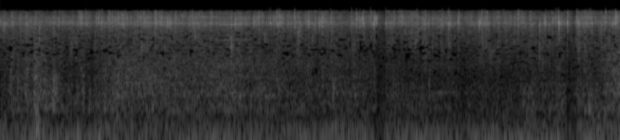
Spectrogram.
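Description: Rice and sliced garlic sizzling in hot lard in a cast-iron pot: a steady hiss dotted with fine crackles, the fat frying as the rice begins to toast.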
